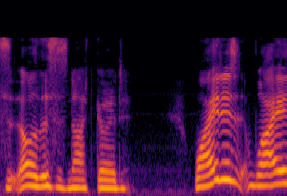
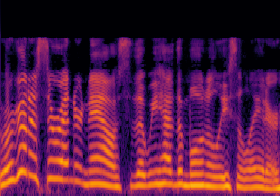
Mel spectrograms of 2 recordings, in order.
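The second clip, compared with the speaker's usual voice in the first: usual speaking voice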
